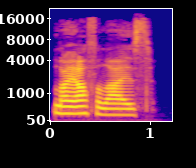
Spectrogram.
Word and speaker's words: lyophilized: How do we say this word? – Lyophilized. – Lyophilized.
